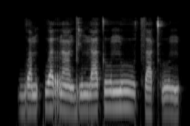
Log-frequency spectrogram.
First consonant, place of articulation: velar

